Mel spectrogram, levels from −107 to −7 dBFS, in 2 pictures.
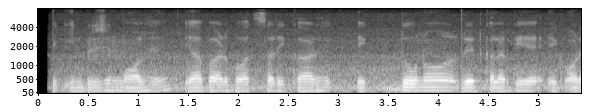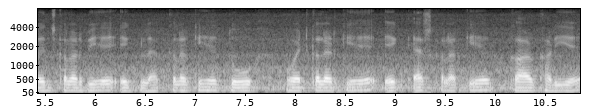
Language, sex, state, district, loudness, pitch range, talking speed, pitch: Hindi, male, Uttar Pradesh, Hamirpur, -18 LUFS, 105-110 Hz, 175 wpm, 105 Hz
